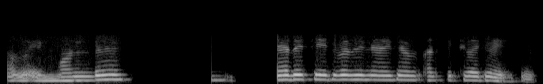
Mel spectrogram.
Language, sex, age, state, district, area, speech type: Malayalam, female, 45-60, Kerala, Thiruvananthapuram, rural, conversation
